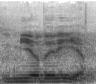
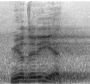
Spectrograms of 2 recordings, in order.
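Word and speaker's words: Mjøderiet: Your meadery, well, we always say Mjodereit. But how do you spell it? How do you pronounce it correctly in Norwegian? It's very close. Mjoderiet. Mjoderiet.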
